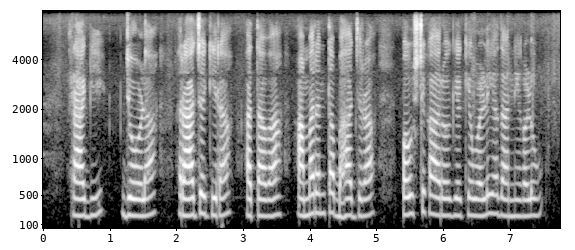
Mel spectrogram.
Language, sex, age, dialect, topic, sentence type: Kannada, male, 18-24, Mysore Kannada, agriculture, statement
